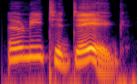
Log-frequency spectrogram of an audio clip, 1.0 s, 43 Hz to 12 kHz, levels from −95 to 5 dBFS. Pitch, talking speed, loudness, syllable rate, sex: 215 Hz, 235 wpm, -16 LUFS, 4.4 syllables/s, female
